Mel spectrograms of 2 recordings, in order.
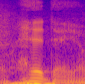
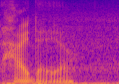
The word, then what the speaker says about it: Hideo: Hideo, not Hideo. Hideo.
